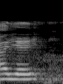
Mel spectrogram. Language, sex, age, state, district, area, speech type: Bodo, female, 60+, Assam, Kokrajhar, urban, read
